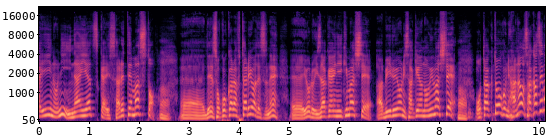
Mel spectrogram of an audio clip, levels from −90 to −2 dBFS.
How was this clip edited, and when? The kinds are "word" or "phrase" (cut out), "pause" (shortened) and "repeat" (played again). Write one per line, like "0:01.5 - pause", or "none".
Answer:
none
